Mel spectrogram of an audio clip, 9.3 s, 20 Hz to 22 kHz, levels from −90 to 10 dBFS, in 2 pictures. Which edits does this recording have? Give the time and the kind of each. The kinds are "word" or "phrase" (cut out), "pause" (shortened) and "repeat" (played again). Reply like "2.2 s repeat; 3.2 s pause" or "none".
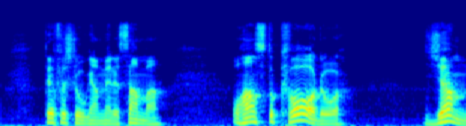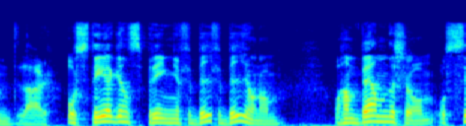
5.3 s pause; 6.8 s repeat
